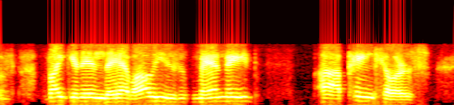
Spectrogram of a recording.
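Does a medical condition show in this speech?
Yes: cerebral palsy; severe muscle spasms, spastic legs, uses wheelchair; able to speak.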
